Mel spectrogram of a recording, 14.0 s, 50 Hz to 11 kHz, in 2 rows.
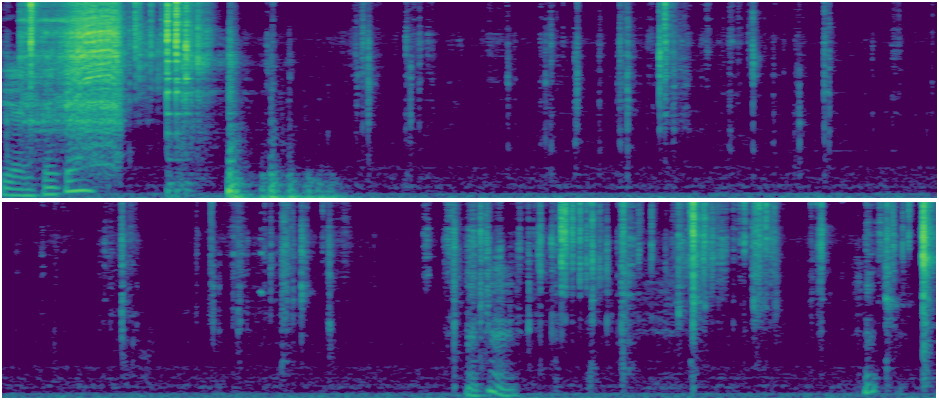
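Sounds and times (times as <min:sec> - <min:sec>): handling knock and rustle: 0:01.3 - 0:03.0.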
